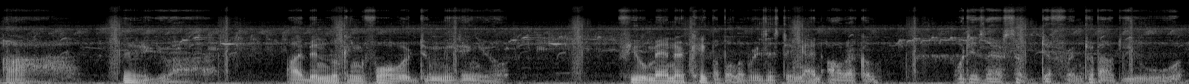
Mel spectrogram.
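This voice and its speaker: A man voicing a haughty, menacing ancient oracle in a video game, gravelly and pompous, with slow theatrical delivery. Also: noisy background, heavily acted. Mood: menacing, gloating. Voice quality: gravelly, very deep. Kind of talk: video game villain acting.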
